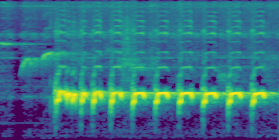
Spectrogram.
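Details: Local Zebra Dove, a strong-voiced bird in full voice, cooing as a lure to draw answers from other doves: a rapid run of about ten clipped, bubbling coos on one steady pitch, ending with a drawn-out tone. No other sounds.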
